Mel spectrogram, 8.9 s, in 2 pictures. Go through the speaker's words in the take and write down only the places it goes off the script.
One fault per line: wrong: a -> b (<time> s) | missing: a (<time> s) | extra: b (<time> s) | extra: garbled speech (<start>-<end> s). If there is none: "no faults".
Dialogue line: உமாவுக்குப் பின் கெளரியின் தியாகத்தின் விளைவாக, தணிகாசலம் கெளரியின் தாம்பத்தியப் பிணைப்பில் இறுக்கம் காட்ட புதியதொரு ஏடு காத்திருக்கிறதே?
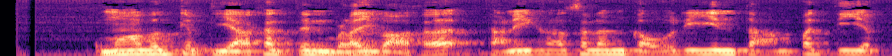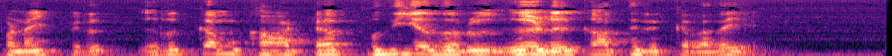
missing: பின் கெளரியின் (1.0 s)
